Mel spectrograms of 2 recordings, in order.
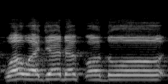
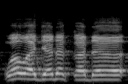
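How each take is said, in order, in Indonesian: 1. Suku kata terakhir berakhir dengan o berat. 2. Suku kata terakhir berakhir dengan a ringan.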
